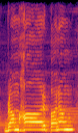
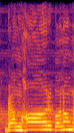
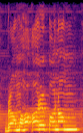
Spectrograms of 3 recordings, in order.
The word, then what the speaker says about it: ব্রহ্মার্পণম: ভালো করে বোঝা যায়, আকারের উচ্চারণটা যেন স্পষ্ট হয়, ব্রহ্মার্পণম ব্রহ্মার্পণম, এভাবে একটু টান দিয়ে বলতে হবে, আর যদি ভেঙে বলি তাহলে এভাবে ব্রহ্ম অর্পণম ব্রহ্ম অর্পণম, দুইভাবে উচ্চারণ করা যায়,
